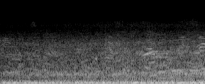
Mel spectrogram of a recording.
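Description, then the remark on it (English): A ski show pickup motorboat passes by, its engine a loud, steady low rumble with a breathy, wind-like hiss over the top for the whole moment. “One of our pickup boats, I bet, huh?”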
